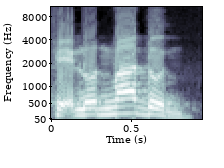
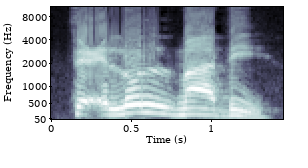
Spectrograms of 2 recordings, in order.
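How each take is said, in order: First: The second word ends with the sound -un. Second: The second word ends with a bare -i. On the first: "Jangan baca fi'lun madun" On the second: "itu salah"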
